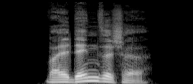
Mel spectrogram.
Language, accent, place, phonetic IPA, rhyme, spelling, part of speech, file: German, Germany, Berlin, [valˈdɛnzɪʃə], -ɛnzɪʃə, waldensische, adjective, De-waldensische.ogg
- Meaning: inflection of waldensisch: 1. strong/mixed nominative/accusative feminine singular 2. strong nominative/accusative plural 3. weak nominative all-gender singular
